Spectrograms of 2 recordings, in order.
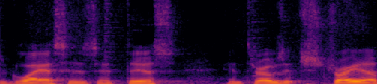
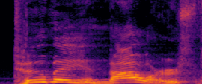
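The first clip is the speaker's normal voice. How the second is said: high, loud, put-on judge voice; imitating the judge; 6 dB louder than usual. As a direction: scoff at the sum like the judge. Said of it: "and he says".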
